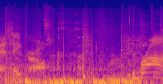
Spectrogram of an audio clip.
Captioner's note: laughing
